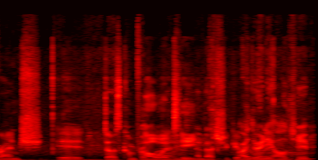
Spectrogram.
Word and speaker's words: politique: Now, even though it's French, it does come from politique. Are there any alternate pronunciations?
